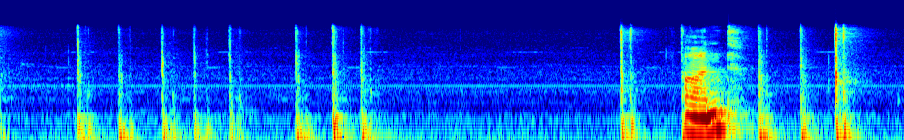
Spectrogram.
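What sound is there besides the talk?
typing on a computer keyboard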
